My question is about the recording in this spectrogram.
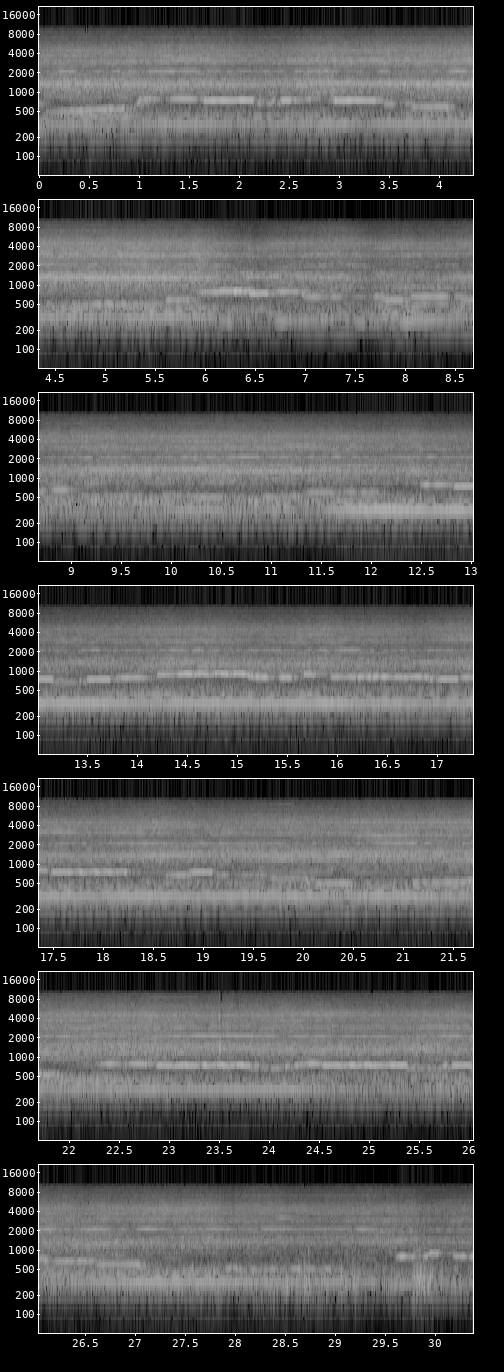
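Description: Ocarina playing a slow melody of clear, held notes that step up and down, over a steady lower held tone and a constant hiss.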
